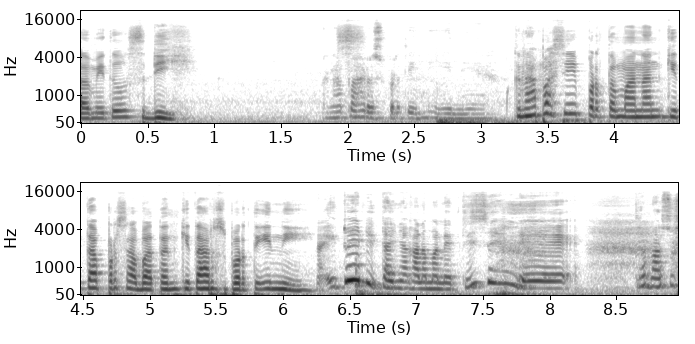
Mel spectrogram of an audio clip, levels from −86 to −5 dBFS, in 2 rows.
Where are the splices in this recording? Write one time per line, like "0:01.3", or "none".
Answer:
none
